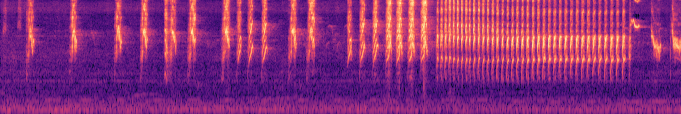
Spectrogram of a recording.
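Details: Long-tailed shrike song used as a lure to prompt stressed, silent caged shrikes to answer: sharp clicking notes repeated faster and faster, then a long rapid buzzy rattling trill, ending with a few squeaky notes.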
